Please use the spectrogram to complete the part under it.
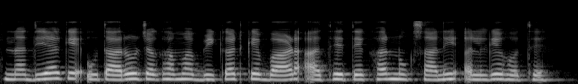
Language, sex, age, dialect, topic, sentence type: Chhattisgarhi, female, 25-30, Western/Budati/Khatahi, agriculture, statement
